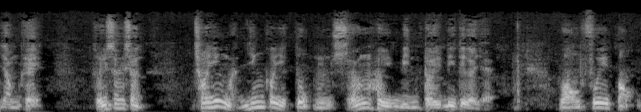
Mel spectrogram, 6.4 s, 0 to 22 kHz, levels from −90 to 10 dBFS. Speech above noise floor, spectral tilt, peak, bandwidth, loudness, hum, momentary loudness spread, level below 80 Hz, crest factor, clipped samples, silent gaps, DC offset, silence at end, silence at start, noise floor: 20 dB; -5 dB/octave; -6 dBFS; 14.5 kHz; -19 LUFS; none; 10 LU; -58 dBFS; 14 dB; under 0.1%; none; under 0.1%; 0 s; 0 s; -39 dBFS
